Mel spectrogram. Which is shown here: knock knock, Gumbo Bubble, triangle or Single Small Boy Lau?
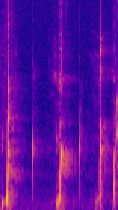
Gumbo Bubble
